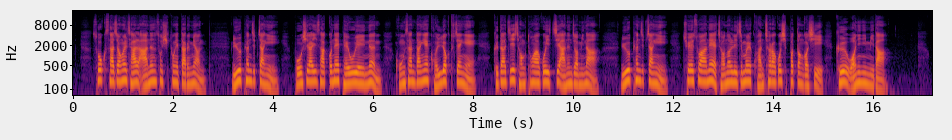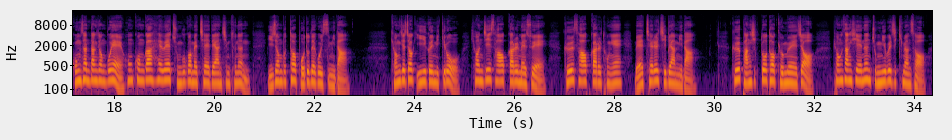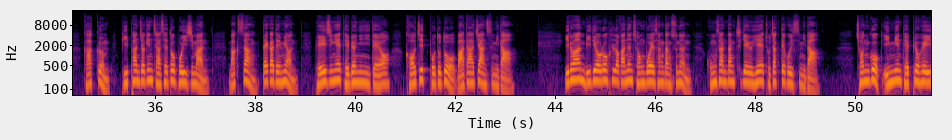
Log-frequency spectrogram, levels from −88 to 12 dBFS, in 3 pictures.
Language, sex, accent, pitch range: Korean, male, native, 140-175 Hz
